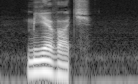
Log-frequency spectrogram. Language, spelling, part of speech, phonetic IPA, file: Polish, miewać, verb, [ˈmʲjɛvat͡ɕ], Pl-miewać.ogg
